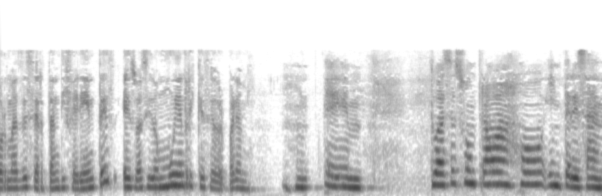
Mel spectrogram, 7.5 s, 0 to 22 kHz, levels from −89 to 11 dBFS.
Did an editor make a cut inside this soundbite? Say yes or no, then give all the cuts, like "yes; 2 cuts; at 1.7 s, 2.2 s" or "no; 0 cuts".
no; 0 cuts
